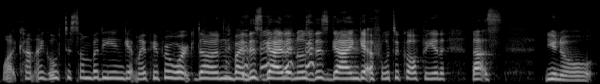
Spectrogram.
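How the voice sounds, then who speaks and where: A woman's voice: high-pitched, fast talker. Chatty woman in her late thirties. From Kuwait. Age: late 30s. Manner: chatty and animated, many "like"s and restarts. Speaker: podcast guest, wellness coach. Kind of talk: casual chat.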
